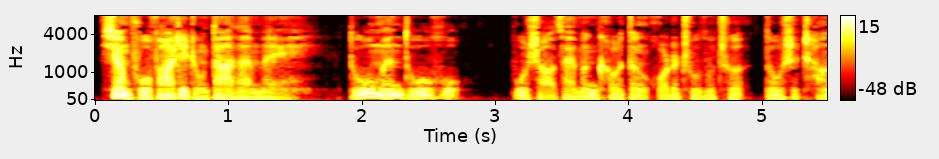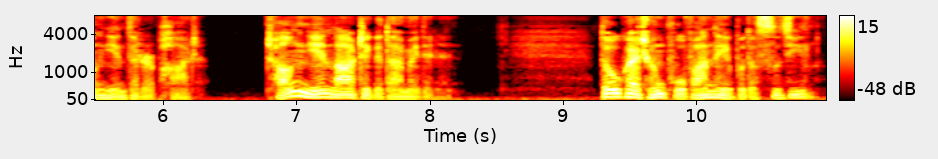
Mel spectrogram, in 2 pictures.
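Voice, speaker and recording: A man playing a shrewd, cautious middle-aged male boss who gives quiet advice. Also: expressive, brisk, husky, dry recording, clean studio sound. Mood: confiding. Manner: low, confiding, advising.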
